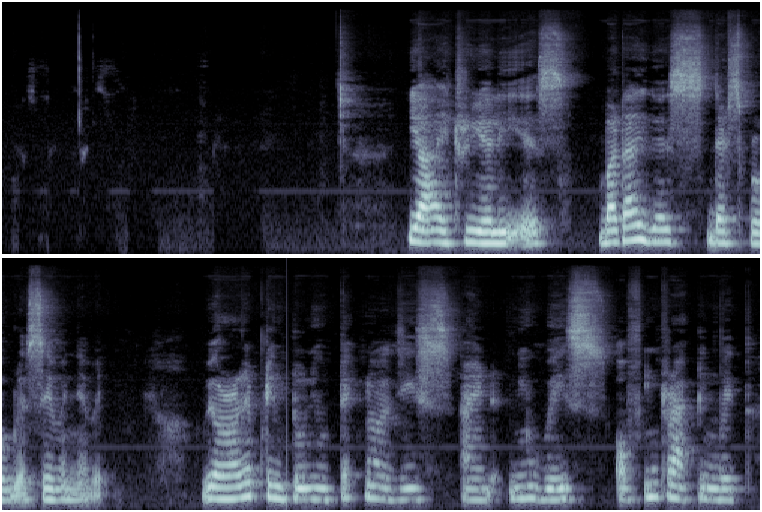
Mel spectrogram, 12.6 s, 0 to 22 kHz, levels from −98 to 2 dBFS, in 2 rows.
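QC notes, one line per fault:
8.68–12.63 s, channel delay (comb filtering): after "are adapting", one channel lags about 20 ms and the mono sum turns rough and slightly doubled, with fixed notches from near 30 Hz. Unlike flanging, the notches never sweep.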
